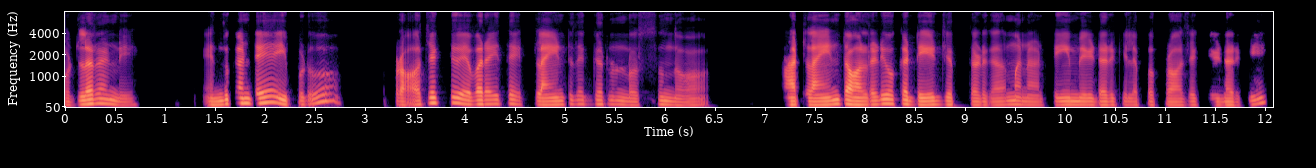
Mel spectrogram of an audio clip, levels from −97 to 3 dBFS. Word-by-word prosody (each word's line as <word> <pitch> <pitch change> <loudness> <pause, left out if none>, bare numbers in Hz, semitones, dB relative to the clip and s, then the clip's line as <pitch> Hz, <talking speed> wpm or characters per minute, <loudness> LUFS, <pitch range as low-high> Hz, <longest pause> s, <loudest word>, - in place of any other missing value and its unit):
వదలరండి. 120 0 +2 0.8
ఎందుకంటే, 150 +8 +3 0.2
ఇప్పుడు 115 +5 -6 0.8
ప్రాజెక్టు 165 +8 +1
ఎవరైతే 130 +2 +1 0.2
క్లైంట్ 110 +3 +1
దగ్గర 125 +1 -5
నుండి 110 -3 -3
వస్తుందో. 110 -6 -5 1.1
ఆ - - +9
క్లైంట్ 110 +5 +3
ఆల్రెడీ 115 +4 +3
ఒక 130 0 -1
డేట్ 110 +1 +4
జెప్తాడు 105 - -3
గదా! 100 +1 -3
మన 105 -3 -3 0.3
టీమ్ 105 0 +1
లీడర్‌కి 105 0 -2
లేకపోతే, 100 -1 -8
ప్రాజెక్ట్ 100 +1 -4
లీడర్‌కి. 100 +5 -3
110 Hz, 110 wpm, -24 LUFS, 105-130 Hz, 1.1 s, ఆ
